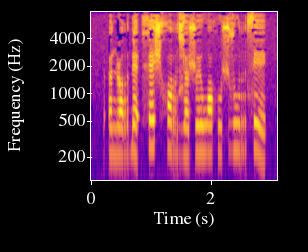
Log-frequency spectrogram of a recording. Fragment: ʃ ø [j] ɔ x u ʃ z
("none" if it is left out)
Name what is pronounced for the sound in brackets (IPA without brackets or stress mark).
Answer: w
